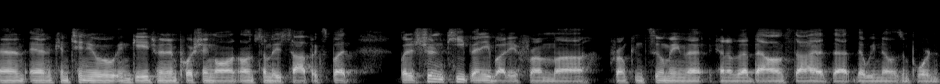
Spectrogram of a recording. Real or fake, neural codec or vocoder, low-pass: real; none; 5.4 kHz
